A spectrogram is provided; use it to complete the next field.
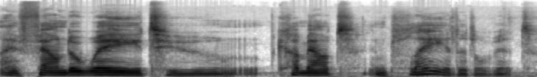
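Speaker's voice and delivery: dragon creature voice. A dragon speaks to you through a man's mouth, dragon's voice. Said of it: "a dragon's voice coming from the man says".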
